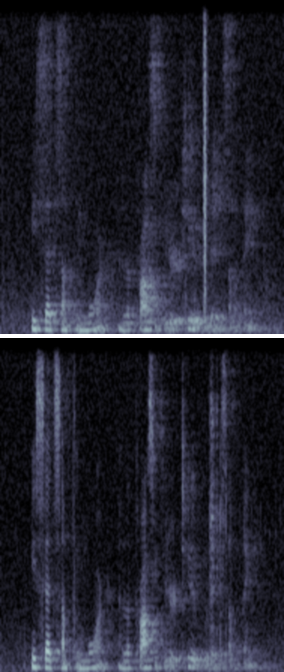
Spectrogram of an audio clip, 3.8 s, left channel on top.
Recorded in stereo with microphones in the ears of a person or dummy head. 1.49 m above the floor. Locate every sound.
0.4 s a woman speaking: 50° right (ahead or behind), 0.9 m; by 3.5 s 85° right, 5 m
